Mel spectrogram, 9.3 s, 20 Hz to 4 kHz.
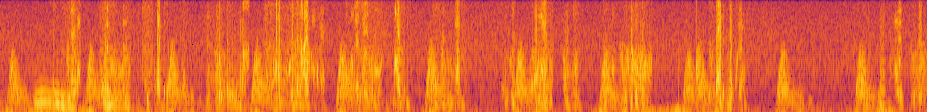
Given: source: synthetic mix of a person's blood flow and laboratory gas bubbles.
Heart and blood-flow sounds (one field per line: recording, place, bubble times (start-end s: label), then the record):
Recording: Doppler ultrasound of blood flow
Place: subclavian vein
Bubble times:
0.50-0.82 s: bubbles
0.98-1.32 s: bubbles
1.42-1.76 s: bubbles
1.81-1.88 s: bubbles
2.05-2.51 s: bubbles
2.63-3.25 s: bubbles
3.44-3.83 s: bubbles
3.86-4.13 s: bubbles
4.32-4.68 s: bubbles
5.00-5.16 s: bubbles
5.29-5.54 s: bubbles
5.62-5.81 s: bubbles
6.02-6.52 s: bubbles
7.08-7.49 s: bubbles
8.56-9.04 s: bubbles
9.10-9.28 s: bubbles
From the record:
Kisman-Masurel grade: 242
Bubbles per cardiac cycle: several, 3 to 8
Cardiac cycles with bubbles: 100%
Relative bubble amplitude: moderate (0.250 to 0.450)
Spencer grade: 3 (all of the cardiac periods contain showers or single bubble signals, but not dominating or overriding the cardiac motion signals)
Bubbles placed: anywhere in the cardiac cycle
